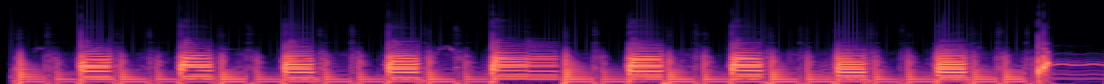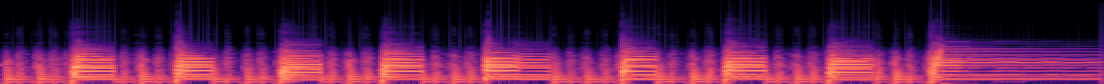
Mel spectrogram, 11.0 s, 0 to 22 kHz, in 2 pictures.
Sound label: Metal 175bpm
